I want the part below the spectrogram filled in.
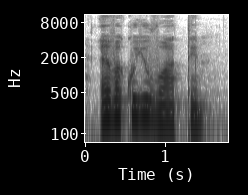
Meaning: to evacuate
- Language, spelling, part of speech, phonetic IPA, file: Ukrainian, евакуювати, verb, [eʋɐkʊjʊˈʋate], Uk-евакуювати.ogg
